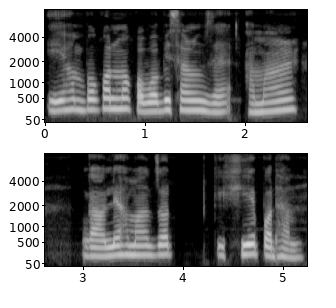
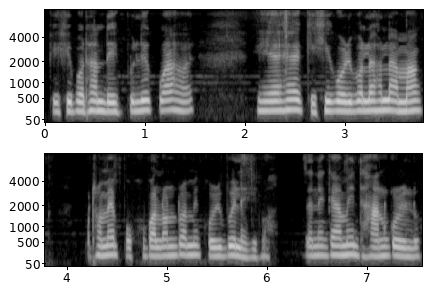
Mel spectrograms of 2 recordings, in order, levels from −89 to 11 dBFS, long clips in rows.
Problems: background sounds at intervals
